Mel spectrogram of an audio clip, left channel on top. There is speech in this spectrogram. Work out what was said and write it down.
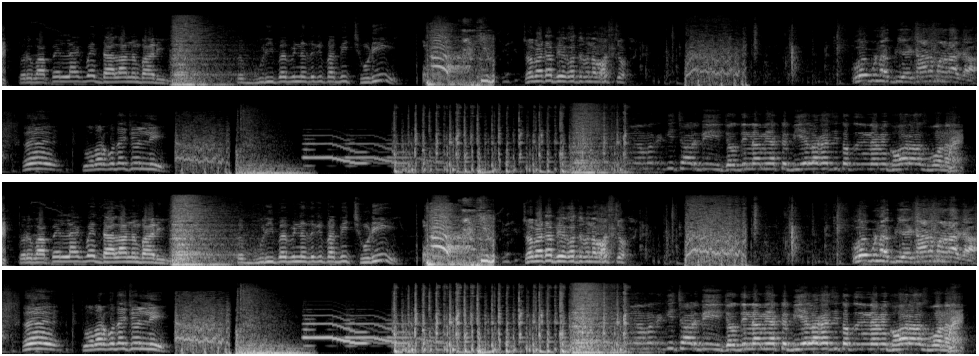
তোর বাপের লাগবে দালান বাড়ি, তো বুড়ি পাবি না তো কি পাবি? ছুরি। চল বেটা, বিয়ে করতে হবে না, বাচ্চা। তুই আবার কোথায় চললি? তুই আমাকে কি ছাড়বি? যতদিন আমি একটা বিয়ে লাগাচ্ছি ততদিন আমি ঘর আসবো না।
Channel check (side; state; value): left; quieter; 8.3 dB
